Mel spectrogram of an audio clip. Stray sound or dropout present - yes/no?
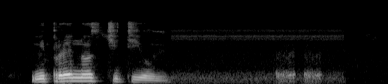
yes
